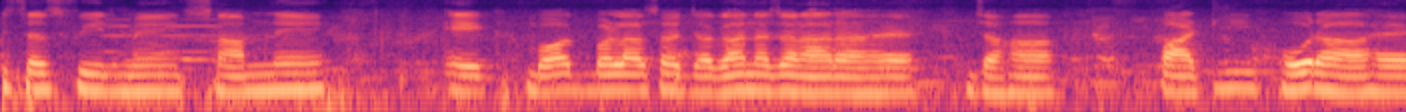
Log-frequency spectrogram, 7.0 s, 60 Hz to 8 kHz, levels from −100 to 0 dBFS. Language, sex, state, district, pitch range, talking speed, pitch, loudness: Hindi, male, Uttar Pradesh, Ghazipur, 145-160 Hz, 145 wpm, 150 Hz, -19 LUFS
